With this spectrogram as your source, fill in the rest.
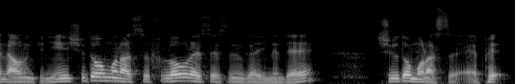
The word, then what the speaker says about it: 슈도모나스: 자, 여기 처음에 나오는 균이 슈도모나스 플로레센스가 있는데 슈도모나스 앞에 있는 P는 묵음이에요.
